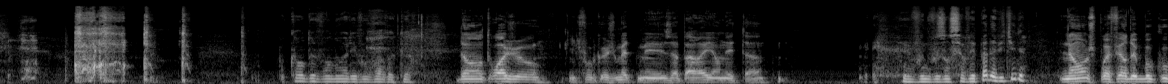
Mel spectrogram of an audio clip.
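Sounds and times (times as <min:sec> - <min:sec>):
patient coughing in harsh chesty bursts at a doctor's visit: 0:00.0 - 0:02.0
speech: 0:02.9 - 0:07.8, 0:09.0 - 0:11.6.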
